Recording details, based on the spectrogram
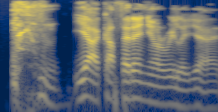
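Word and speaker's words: Cacereño: Is it Cacareño or is it, am I even pronouncing that correctly? Yeah, Cacareño, really.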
